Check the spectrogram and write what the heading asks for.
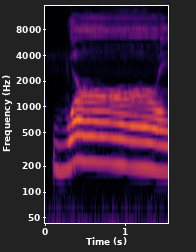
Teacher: notice how I draw out the R and the L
